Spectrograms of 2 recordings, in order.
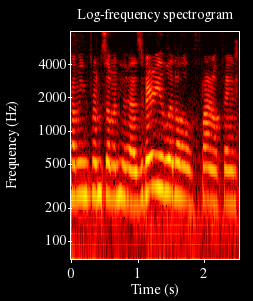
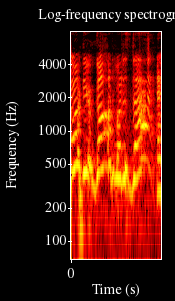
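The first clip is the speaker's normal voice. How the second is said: put-on terrified voice, higher and louder; 10 semitones higher, 8 dB louder than usual. Retelling a first reaction to a terrifying boss: imitating own terrified reaction. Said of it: "I remember this being terrifying when I first went through it".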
